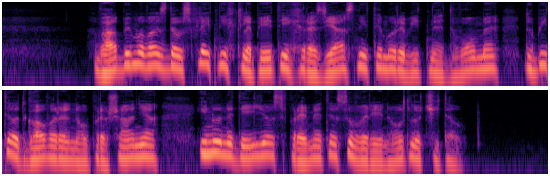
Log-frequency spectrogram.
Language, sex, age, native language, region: Slovenian, male, 60+, Slovenian, Central Slovenia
